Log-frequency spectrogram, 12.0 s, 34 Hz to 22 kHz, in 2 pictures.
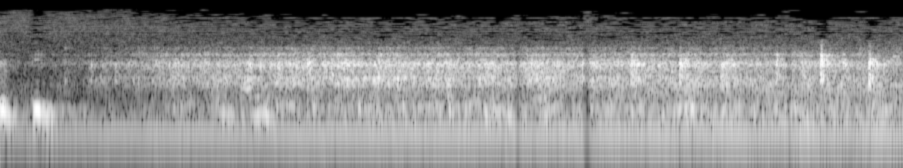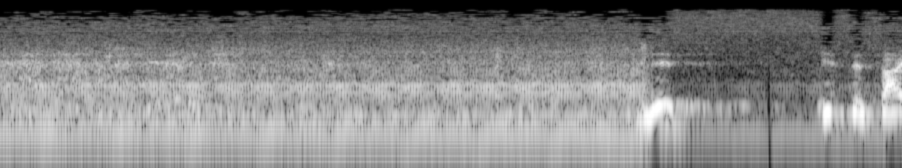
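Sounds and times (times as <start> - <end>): low electrical mains hum: 0.0 - 12.0.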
